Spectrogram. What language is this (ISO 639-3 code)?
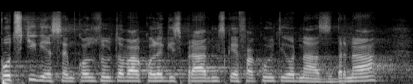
ces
